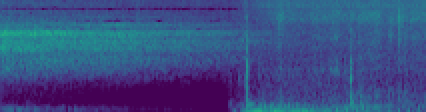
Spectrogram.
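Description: The hissy tail of an intro music sting fading out over about two seconds, then an abrupt cut to room sound: low rumbling handling noise with two soft knocks about a second apart.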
